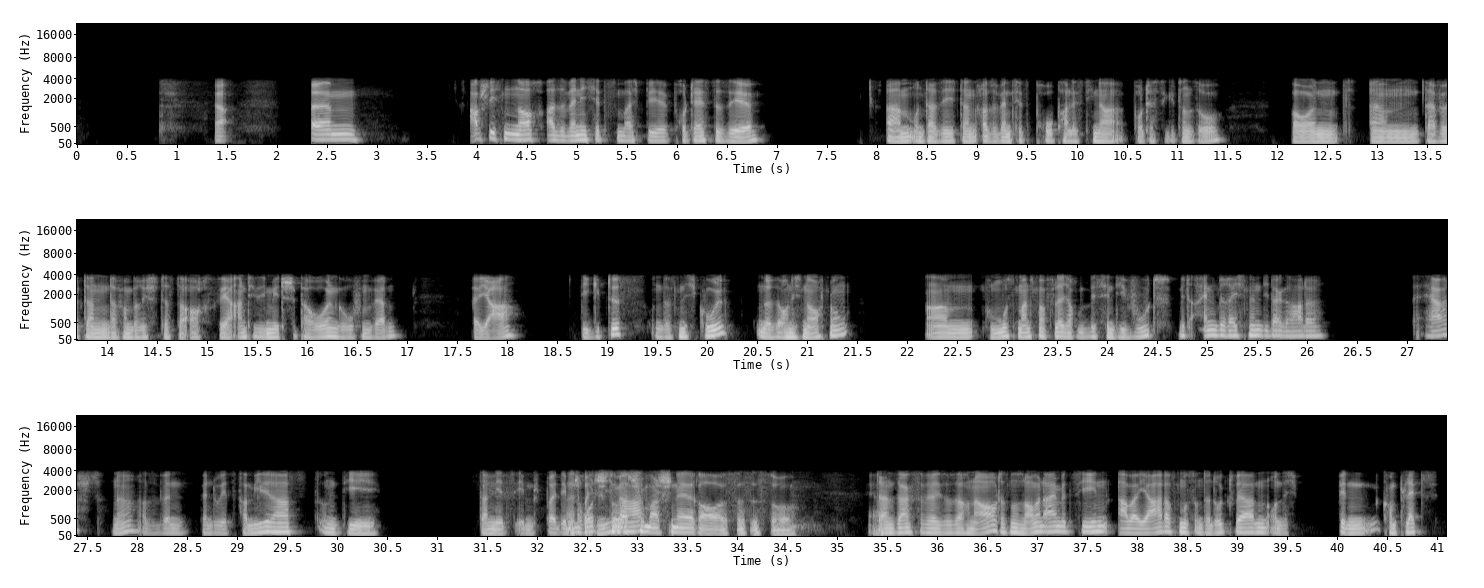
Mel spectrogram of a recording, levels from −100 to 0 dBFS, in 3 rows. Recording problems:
high frequencies cut off; severe; nothing above 3.5 kHz

